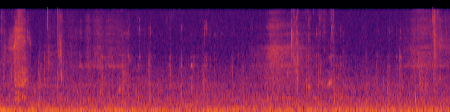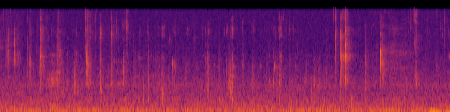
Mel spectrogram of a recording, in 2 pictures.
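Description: A person biting and chewing sauce-covered rotisserie chicken, with wet mouth clicks and smacks scattered irregularly throughout.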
